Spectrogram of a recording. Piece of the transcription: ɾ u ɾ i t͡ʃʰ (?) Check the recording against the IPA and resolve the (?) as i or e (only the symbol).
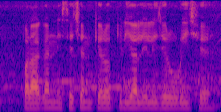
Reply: e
